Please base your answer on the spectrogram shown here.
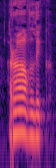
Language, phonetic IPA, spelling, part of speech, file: Ukrainian, [ˈrau̯ɫek], равлик, noun, Uk-равлик.ogg
- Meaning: 1. snail 2. commercial at (@)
